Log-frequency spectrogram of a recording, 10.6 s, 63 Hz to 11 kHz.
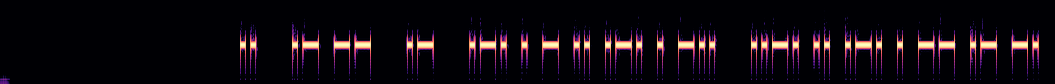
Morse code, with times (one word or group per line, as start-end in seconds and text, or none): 2.4-2.6 I
2.9-3.7 AM
4.1-4.3 A
4.7-7.1 RETIRED
7.5-10.4 FIREMAN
